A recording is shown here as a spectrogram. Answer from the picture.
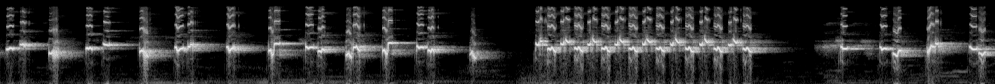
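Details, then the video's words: Sooty-headed bulbul singing a lively long-rolling song meant to provoke other bulbuls into answering: a run of bright falling whistles about two per second, then a rapid rattling flurry of notes, a short gap, and more whistled phrases. "trucukan gacor ROPEL PANJANG pancingan trucukan agar bunyi"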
